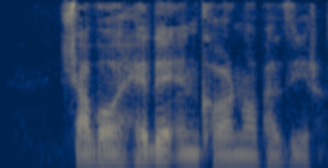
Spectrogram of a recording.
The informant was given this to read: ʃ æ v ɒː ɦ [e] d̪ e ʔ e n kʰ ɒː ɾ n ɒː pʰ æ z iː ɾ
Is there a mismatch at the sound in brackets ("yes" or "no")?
no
